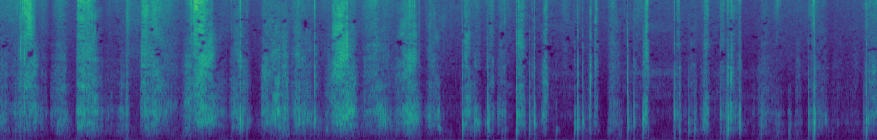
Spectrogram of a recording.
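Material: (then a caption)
Plastic. Fingernails scratch quickly across the plastic lid of a Philadelphia cream cheese tub, held sideways with its lid on. Rapid bursts of raspy, zipper-like scratching with bright edges turn into sharper, faster dry ticks and scrapes later on.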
